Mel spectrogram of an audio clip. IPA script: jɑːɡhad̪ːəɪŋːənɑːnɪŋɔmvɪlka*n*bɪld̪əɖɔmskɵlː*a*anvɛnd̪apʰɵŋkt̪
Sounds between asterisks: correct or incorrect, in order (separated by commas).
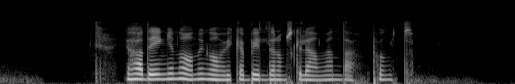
incorrect, incorrect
